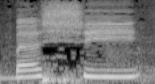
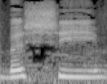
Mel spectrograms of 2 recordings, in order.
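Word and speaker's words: Bashi (巴西): Por exemplo, no mandarim é Bashi por causa que eles ouvem assim, então eles escrevem desse jeito, que a pronúncia é Bashi, mas quer dizer Brasil.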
